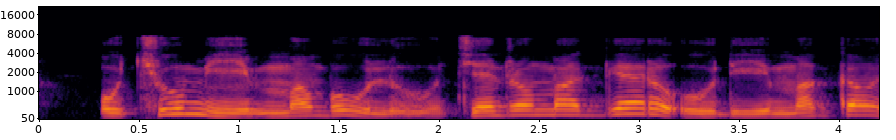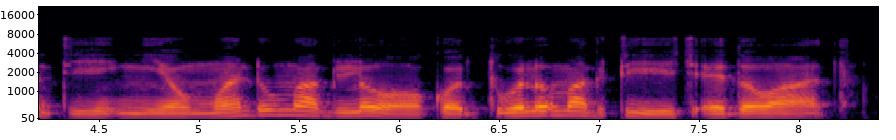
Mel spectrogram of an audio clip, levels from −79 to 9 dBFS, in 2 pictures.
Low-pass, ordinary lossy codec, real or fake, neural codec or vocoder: 7.2 kHz; none; fake; codec, 16 kHz, 16 kbps, FunCodec, trained on LibriTTS, 50 frames a second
